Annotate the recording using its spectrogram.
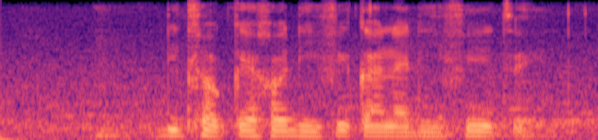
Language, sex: Tswana, male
